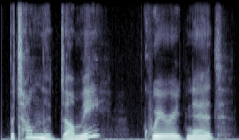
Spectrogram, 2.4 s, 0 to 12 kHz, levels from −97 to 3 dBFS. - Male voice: No, female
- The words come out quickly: No, average, 150 wpm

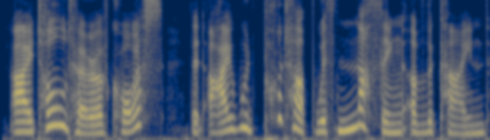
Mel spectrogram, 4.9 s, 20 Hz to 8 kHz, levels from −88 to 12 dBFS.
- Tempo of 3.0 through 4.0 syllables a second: Yes, 3.9 syllables/s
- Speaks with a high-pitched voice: Yes, high, 225 Hz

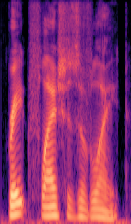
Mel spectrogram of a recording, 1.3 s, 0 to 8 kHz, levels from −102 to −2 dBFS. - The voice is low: Yes, low, 110 Hz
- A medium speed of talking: Yes, average, 180 wpm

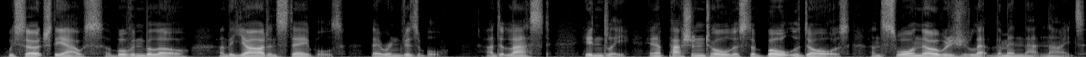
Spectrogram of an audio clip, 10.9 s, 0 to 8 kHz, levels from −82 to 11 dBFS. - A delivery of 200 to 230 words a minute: Yes, fast, 205 wpm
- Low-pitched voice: Yes, low, 100 Hz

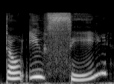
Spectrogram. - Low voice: No, very high, 315 Hz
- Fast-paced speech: No, average, 155 wpm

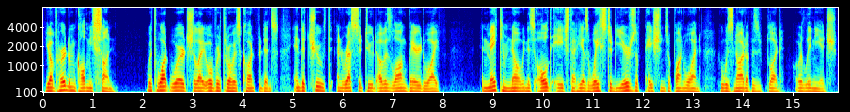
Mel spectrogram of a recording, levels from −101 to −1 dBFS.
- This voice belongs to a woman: No, male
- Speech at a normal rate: Yes, average, 190 wpm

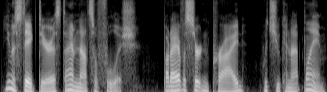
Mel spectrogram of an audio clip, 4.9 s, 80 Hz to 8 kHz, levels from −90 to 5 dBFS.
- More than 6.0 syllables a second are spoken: Yes, 6.4 syllables/s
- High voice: No, low, 125 Hz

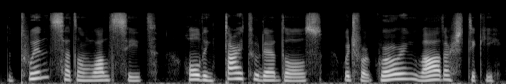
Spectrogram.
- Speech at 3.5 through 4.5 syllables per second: No, 5.0 syllables/s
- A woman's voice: Yes, female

